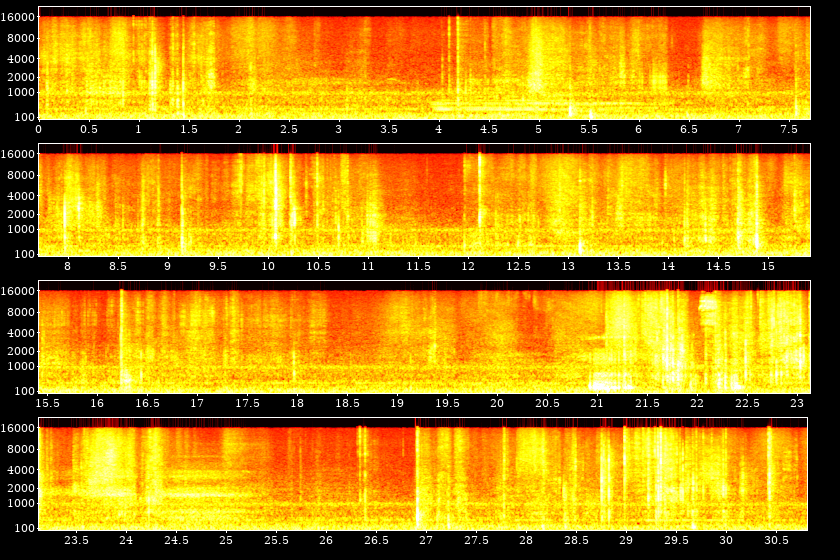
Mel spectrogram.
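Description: Paper stickers being peeled off their backing sheets and pressed onto notebook pages, with the sticker sheets crinkling and rustling in scattered short crackles, busiest about two-thirds of the way through.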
